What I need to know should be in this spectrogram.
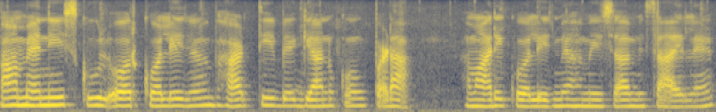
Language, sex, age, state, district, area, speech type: Hindi, female, 60+, Madhya Pradesh, Gwalior, rural, spontaneous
